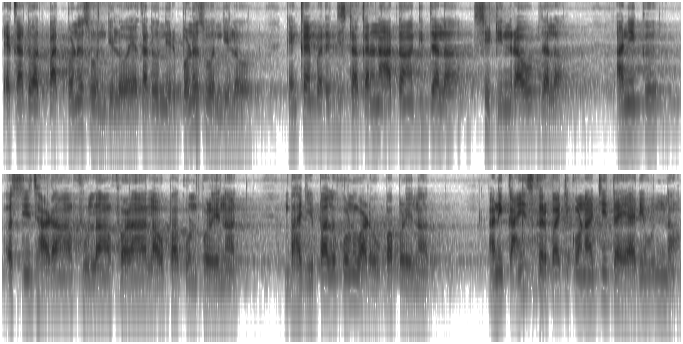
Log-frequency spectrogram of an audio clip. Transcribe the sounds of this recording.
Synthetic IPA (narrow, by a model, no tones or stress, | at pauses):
ɛ̰kad̪oat̪pat̪̚pəɳəsʋənd̪ilɔɛkad̪ɔniɾpəɳəsʋənd̪ilɔ | t̪ɛ̃ŋkãjbəɾet̪d̪ist̪akaɾəɳat̪ãakit̪̚d͡zalasiʈinɾaʋopd͡zʱalaː | nikə̰sid͡zʱaɽãfulãfəɭãlawpakoɳpəɭɛnat̪̚ | bʱad͡ʑipalkoɳʋaɽəwpapəɭɛnat̪̚ | a̰ñikãĩːt͡skəɾpat͡ɕiːkoɽ̃at͡ɕit̪əjaɾiunːa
